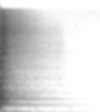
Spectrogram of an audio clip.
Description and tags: Ludwig Snare Drum Rim Shot
Drum, Ludwig, Rim, Shot, Snare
